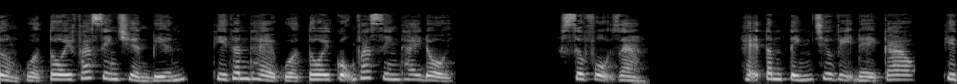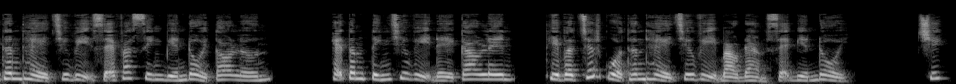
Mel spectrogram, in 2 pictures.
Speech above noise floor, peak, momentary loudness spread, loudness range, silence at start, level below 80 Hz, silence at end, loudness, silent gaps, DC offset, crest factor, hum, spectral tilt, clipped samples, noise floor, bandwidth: over 69 dB; -4 dBFS; 7 LU; 4 LU; 0 s; -64 dBFS; 0.1 s; -22 LUFS; 1.88-2.10 s, 4.59-5.58 s, 6.51-7.40 s, 12.33-12.85 s, 14.82-14.97 s, 18.15-18.74 s; under 0.1%; 18 dB; none; -3.5 dB/octave; under 0.1%; under -90 dBFS; 12 kHz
